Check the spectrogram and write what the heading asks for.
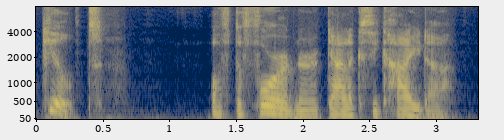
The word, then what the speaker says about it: Kaida: This case has already gone beyond the innocence or guilt of the foreigner Galaxy Kaida, which rhymes with Kaiba.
